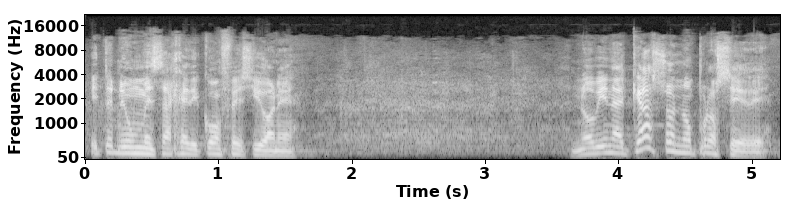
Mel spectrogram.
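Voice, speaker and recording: A middle-aged man preaching a sermon, dramatic, moving from shouts to hushed lines, with humorous asides. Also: fairly high pitch, expressive, unhurried, big-room sound, slight background noise.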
